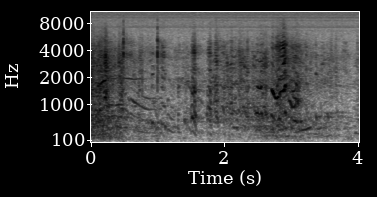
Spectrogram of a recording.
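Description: Voice sounds without clear words, with scattered short clicks, fading toward the end.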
